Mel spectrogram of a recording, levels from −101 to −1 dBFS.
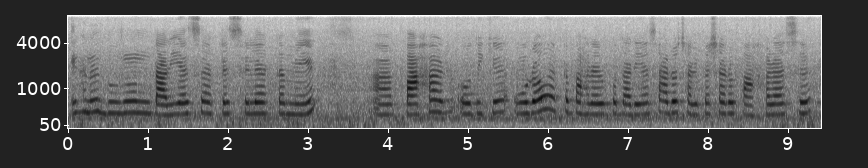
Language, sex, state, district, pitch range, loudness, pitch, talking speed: Bengali, female, West Bengal, Malda, 260-290 Hz, -19 LUFS, 275 Hz, 140 wpm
